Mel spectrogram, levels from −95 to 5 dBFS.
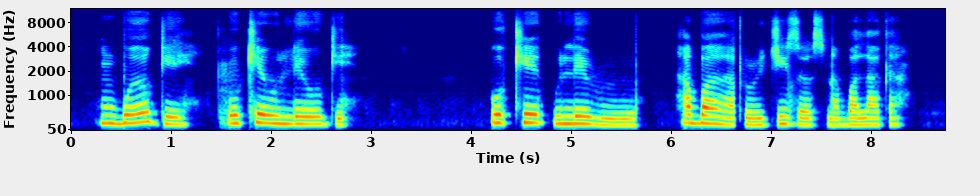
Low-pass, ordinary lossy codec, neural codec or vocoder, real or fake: none; none; codec, 24 kHz, 1.2 kbps, DualCodec; fake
